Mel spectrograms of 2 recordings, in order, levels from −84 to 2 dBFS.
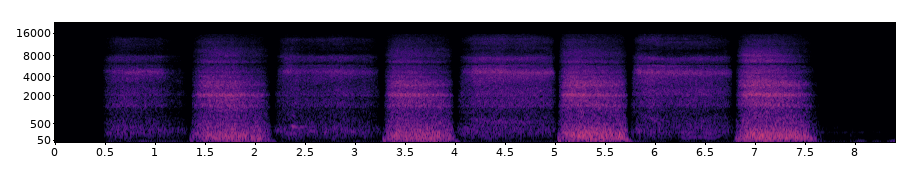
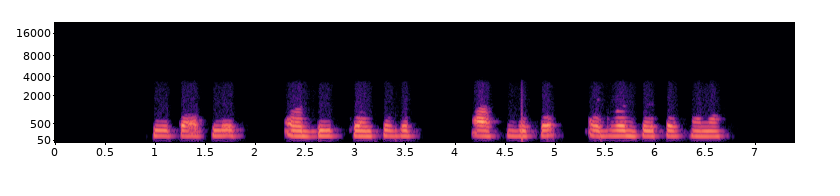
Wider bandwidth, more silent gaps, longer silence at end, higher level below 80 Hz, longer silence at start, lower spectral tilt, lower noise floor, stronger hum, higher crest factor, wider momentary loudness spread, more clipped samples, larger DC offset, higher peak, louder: first, over 20 kHz vs 3.5 kHz; second, none vs 2.09-2.29 s, 3.93-4.16 s, 5.25-5.29 s; about the same, 0.8 s vs 0.7 s; about the same, -62 dBFS vs -62 dBFS; second, 0.5 s vs 1 s; second, -2.5 dB/octave vs -13 dB/octave; second, -79 dBFS vs under -90 dBFS; neither; about the same, 18 dB vs 18 dB; first, 12 LU vs 6 LU; neither; neither; second, -26 dBFS vs -8 dBFS; second, -43 LUFS vs -27 LUFS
